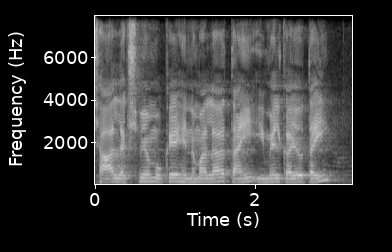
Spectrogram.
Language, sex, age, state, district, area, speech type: Sindhi, male, 18-30, Maharashtra, Mumbai Suburban, urban, read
